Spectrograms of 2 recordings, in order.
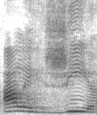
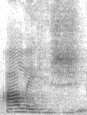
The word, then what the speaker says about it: alergia: a pronúncia é diferente em português a gente fala alergia alergia dando enfoque maior no gia dando essa sílaba tônica nos gia e em espanhol a sílaba tônica é no início fica aléria entendeu é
